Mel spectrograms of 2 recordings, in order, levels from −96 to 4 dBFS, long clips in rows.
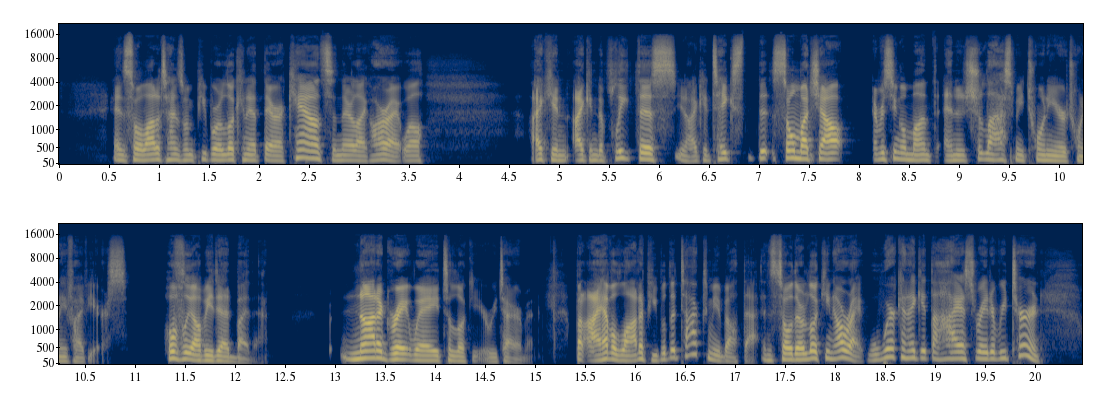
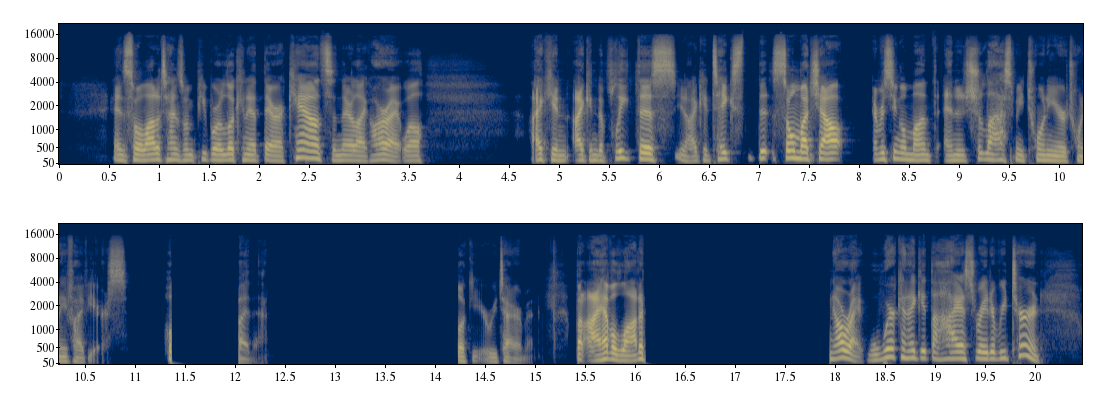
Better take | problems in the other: first | audio cutting out; at 11 s for 0.5 s, at 13 s for 1.5 s and at 16 s for 2 s

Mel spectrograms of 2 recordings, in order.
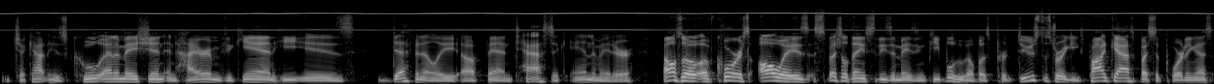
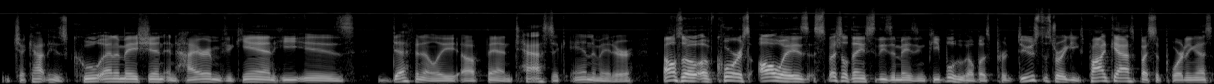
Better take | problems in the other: second | high-pitched whine; loud; throughout; 11 kHz, 6 dB below the speech; faint in the second

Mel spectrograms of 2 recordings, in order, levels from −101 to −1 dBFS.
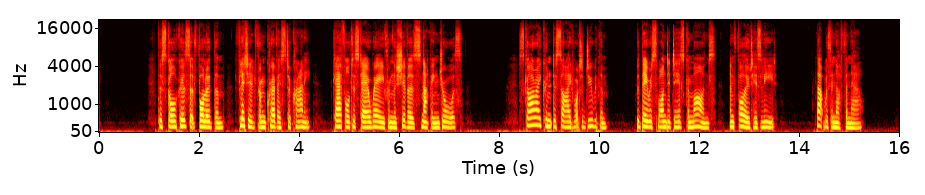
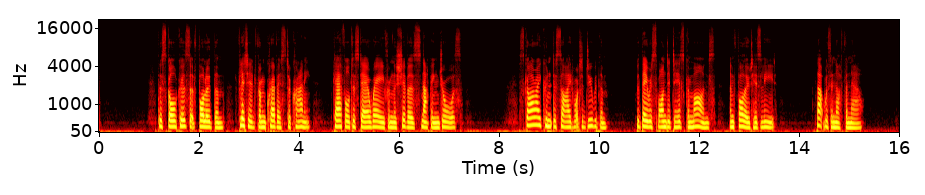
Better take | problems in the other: first | muffled; very; fading above 2 kHz

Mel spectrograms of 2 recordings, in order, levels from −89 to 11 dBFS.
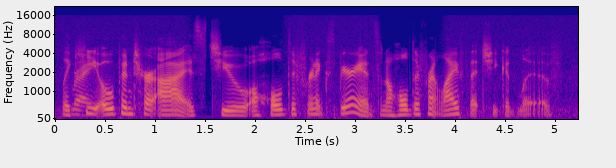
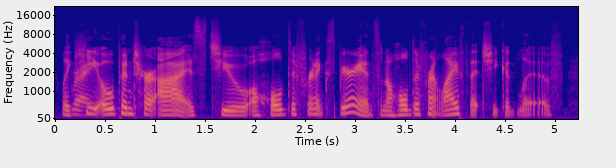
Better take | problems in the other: second | hiss; faint; until 1.5 s, at 2.5 s and from 4 s on; 25 dB below the speech

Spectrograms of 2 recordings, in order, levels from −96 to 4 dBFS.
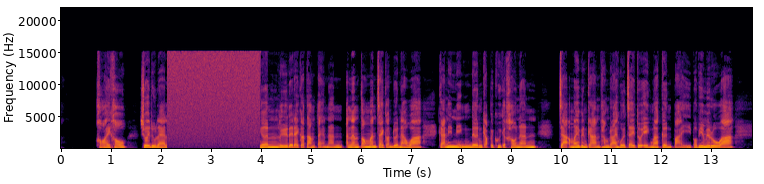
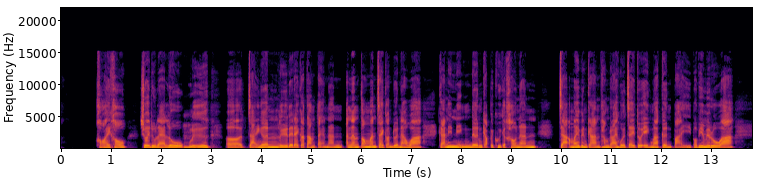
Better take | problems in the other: second | audio cutting out; filled with static; at 2 s for 2 s

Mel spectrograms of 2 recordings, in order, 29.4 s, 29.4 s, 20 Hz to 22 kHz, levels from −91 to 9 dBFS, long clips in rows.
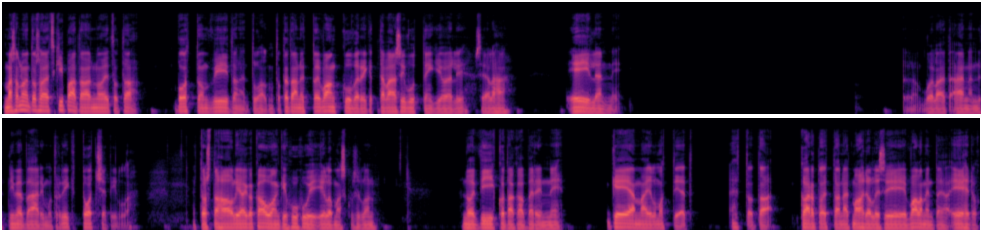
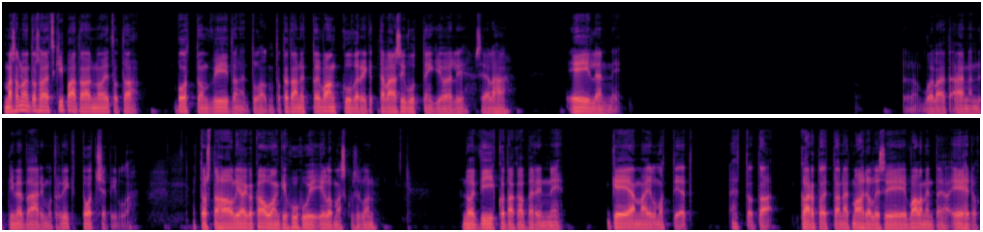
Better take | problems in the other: neither | audio freezing; at 10 s for 3 s; the same in both

